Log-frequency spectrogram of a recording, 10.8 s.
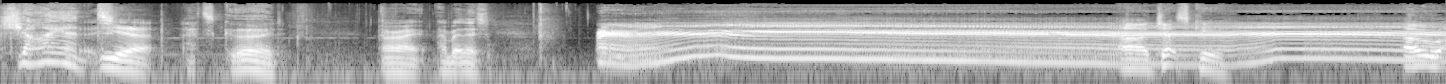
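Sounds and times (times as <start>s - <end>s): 
speech: 0.1s - 3.8s, 4.5s - 5.2s, 8.4s - 9.3s, 10.5s - 10.8s
voice imitating a chainsaw: 4.7s - 10.8s.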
